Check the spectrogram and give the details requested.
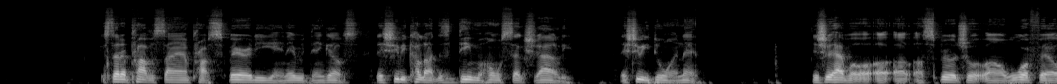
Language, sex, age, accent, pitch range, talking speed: English, male, 30-49, American, 95-110 Hz, 170 wpm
